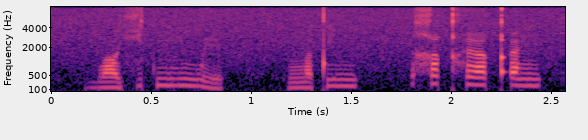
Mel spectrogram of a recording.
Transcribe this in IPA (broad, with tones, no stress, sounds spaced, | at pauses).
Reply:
b ɒː˨ ç i˦ t ɲ u˦ ŋ w ɪː˨ | ŋ ɒ˨ t i˦ ŋ | χ i˦ qʰ iː˦ qʼ ɪ˦ ŋ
